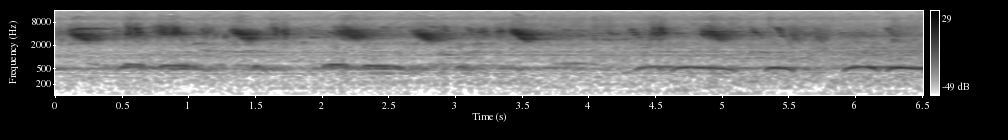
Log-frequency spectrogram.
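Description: A dove gives soft, low coos about once a second, repeated steadily, while other small birds chirp higher and brighter above it.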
